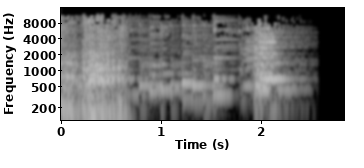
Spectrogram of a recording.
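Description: A deep, rasping tiger roar bursts out, fades into a few brief tonal notes, then a second, shorter roar swells and trails off into silence.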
